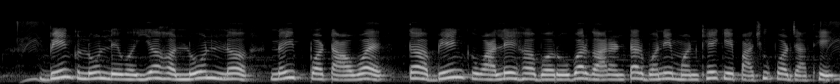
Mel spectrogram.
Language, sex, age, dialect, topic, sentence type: Chhattisgarhi, male, 25-30, Western/Budati/Khatahi, banking, statement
